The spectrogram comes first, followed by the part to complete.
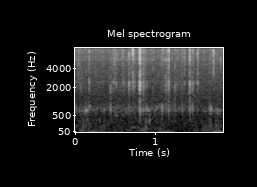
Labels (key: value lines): label: ambient
recorder: HydroMoth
